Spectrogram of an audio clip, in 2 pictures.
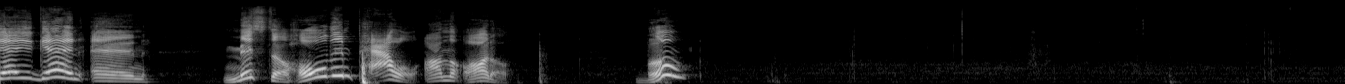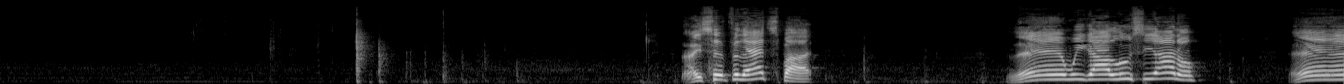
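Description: Stiff cards shuffle and rustle in hands close by.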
